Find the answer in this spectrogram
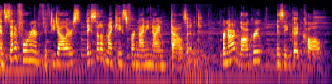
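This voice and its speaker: The speaker talks at a fairly quick pace. Clear music plays in the background. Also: woman. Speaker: voice actor. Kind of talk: TV commercial read.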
